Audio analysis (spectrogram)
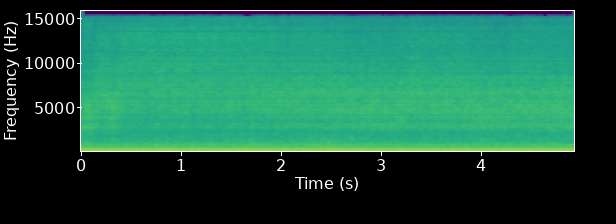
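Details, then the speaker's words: Airbrush spraying cleanly after thinner was added to a too-rich paint mix that had caused sputtering and spattering: even compressor hum under a steady, unbroken hiss with no spitting; normal smooth spraying. "I can go ahead and mix it right in the airbrush and then it's gotten little easier to spray it's not I'm not hearing that noise where it's sputtering and splattering"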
